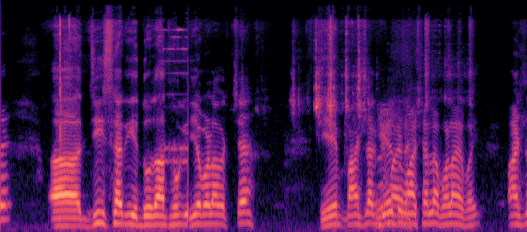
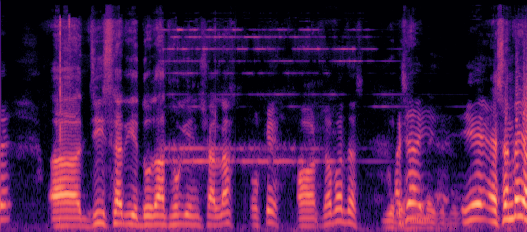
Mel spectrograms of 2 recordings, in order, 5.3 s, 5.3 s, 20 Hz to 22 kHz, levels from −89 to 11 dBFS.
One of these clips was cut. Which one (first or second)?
first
